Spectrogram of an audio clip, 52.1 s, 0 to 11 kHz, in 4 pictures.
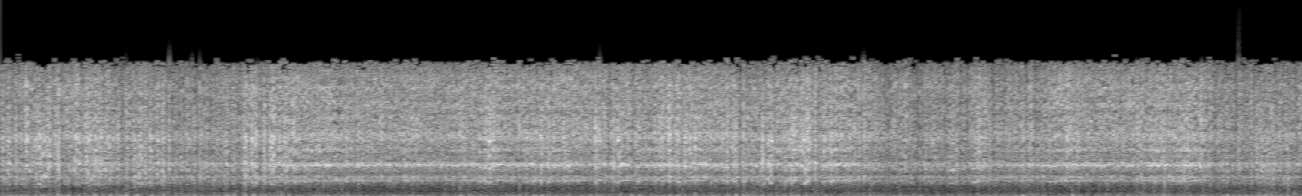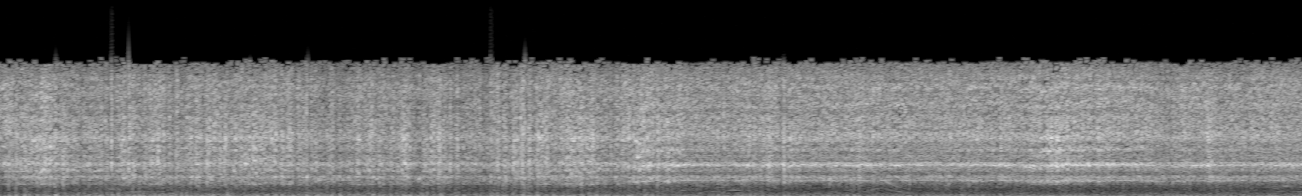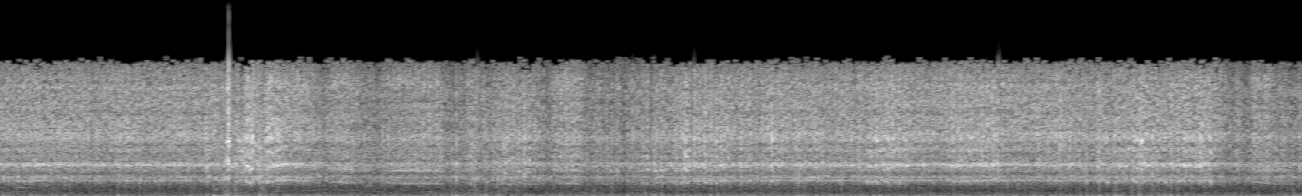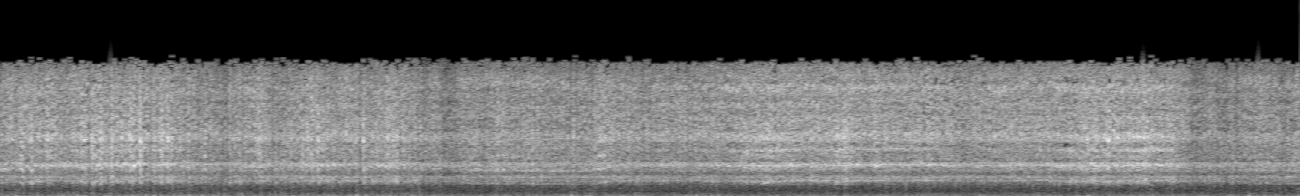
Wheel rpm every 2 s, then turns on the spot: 210, 230, 230, 230, 230, 230, 220, 210, 210, 210, 230, 230, 230, 230, 230, 210, 220, 230, 230, 220, 220, 230, 220, 230, 230, 220.
none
